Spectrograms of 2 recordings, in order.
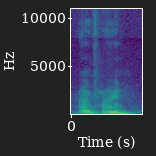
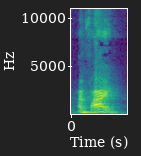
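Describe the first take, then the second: First: It sounds flat, frozen and shut down. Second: It sounds tense and a little aggressive.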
